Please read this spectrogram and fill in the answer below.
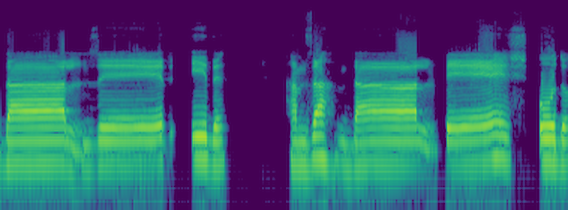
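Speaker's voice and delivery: long held letter names, then "আব", "ইজ", "উদ" punched with an echo; qalqalah spelling drill. Shown as a demonstration. Teacher drilling learners, drawn-out spelling then "উব" with a bounced ending. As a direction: chant "জিম" and "দাল" slowly, bounce the end of "আজ" and "আদ". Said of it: "এই যে পড়লাম, এগুলো হচ্ছে কলকলার পড়ার ব্যবহার".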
